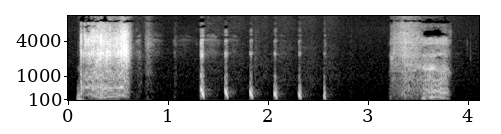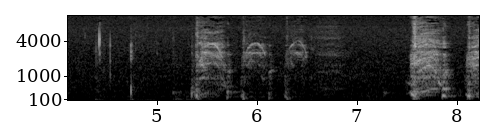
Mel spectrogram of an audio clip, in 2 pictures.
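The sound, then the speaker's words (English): A harsh, loud cough opens, followed by a quick string of about seven short, choppy coughs and another heavy hack, then quieter breathy throat sounds trail off. No one talks. “I'm coughing and you're not talking.”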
